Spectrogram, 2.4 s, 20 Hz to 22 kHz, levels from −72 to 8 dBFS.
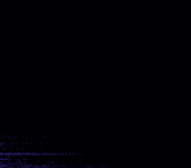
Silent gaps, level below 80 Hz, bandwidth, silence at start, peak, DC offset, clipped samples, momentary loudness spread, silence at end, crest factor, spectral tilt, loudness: none; -78 dBFS; 16 kHz; 0 s; -46 dBFS; under 0.1%; under 0.1%; 12 LU; 0 s; 18 dB; -3.5 dB/octave; -61 LUFS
